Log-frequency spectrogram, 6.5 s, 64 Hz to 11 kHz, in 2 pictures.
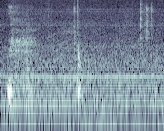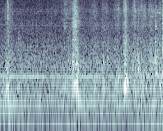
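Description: Scattered light clicks and knocks of a spanner and metal bike parts as the 14 mm seat clamp bolt is loosened and the seat post is worked out of a mountain bike frame, with a faint steady hum underneath.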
